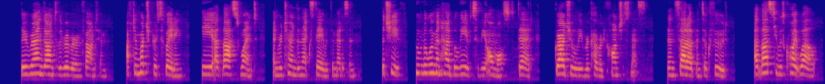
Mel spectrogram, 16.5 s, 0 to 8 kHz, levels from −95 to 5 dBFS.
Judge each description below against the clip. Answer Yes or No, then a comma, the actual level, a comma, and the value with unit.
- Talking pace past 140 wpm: Yes, average, 180 wpm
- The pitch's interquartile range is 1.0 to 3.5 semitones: Yes, average, 3.1 semitones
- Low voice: No, high, 230 Hz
